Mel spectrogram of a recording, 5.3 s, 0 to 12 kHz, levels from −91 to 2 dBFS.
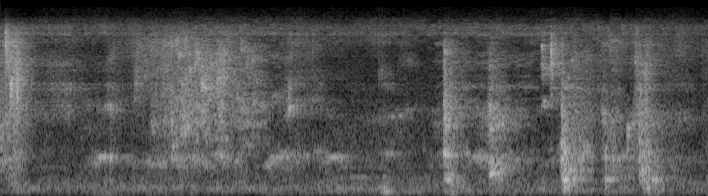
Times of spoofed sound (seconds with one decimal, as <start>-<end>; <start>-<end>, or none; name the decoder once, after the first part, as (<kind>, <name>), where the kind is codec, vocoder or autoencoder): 0.0-1.3 (codec, SNAC); 2.1-3.2; 4.3-5.3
